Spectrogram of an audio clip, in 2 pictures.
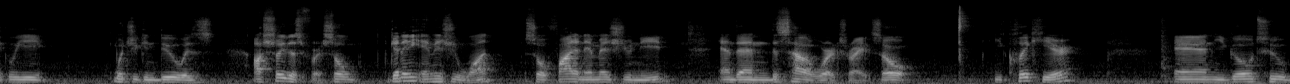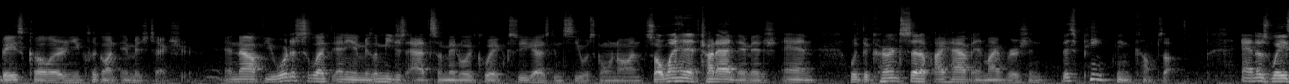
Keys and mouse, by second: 1.7 click, 6.7 click, 7.9 click, 10.1 click, 13.1-14.4 drag, 15.7-18.8 drag.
